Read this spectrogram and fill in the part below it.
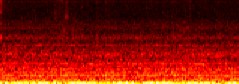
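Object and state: Nothing is struck.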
